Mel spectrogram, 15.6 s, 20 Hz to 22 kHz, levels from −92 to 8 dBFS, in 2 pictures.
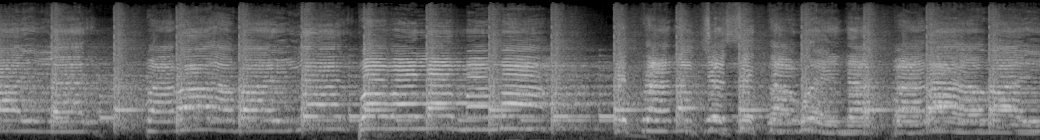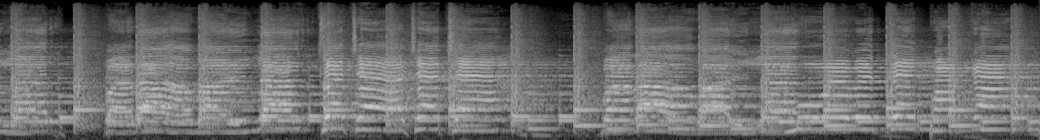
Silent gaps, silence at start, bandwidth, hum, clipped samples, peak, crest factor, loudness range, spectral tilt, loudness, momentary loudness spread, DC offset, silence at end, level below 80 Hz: none; 0 s; over 20 kHz; none; under 0.1%; 0 dBFS; 18 dB; 2 LU; 1 dB/octave; -18 LUFS; 6 LU; under 0.1%; 0 s; -70 dBFS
